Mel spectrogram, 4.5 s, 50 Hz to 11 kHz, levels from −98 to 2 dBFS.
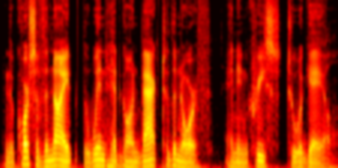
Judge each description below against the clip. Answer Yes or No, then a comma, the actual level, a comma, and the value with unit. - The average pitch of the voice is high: No, very low, 90 Hz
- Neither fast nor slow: No, fast, 255 wpm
